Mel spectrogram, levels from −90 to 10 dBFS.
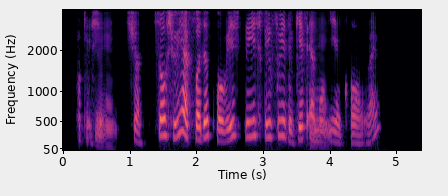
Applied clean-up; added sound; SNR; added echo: neural mask model Resemble Enhance denoiser.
